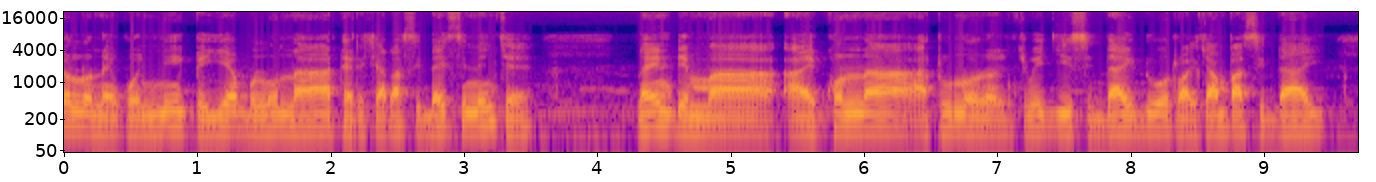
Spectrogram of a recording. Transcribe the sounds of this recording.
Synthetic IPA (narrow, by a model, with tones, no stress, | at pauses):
ɔ˦lɔ˨na˨i˨kɔ˨ni˦pe˨˦ɛ˦bo˨lɔ˦na˦tɛ˨ɾi˨t͡ʃa˨ɾa˦si˨da˦i˦si˦nɛ˦ɲt͡ʃɛ | na˨˦i˦n˦dɪ˨maː˨i˨kɔ˦naː˦˨tu˦nɔ˨t͡ʃwe˦d͡ʒi˦si˨da˦i˦du˦o˦ɾwa˨lt͡ʃa˦mpa˦si˨da˦i˦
